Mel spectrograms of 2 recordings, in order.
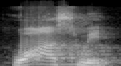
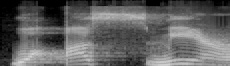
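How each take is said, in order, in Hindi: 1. शब्द गले के व्यंजन के बिना, स्वर पर खत्म होता है। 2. शब्द के आख़िर में गले का व्यंजन साफ़ सुनाई देता है। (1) "मीम के बाद जो आइन है उसको छोड़ देते हैं" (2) "ये आइन की आवाज आ रही है"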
